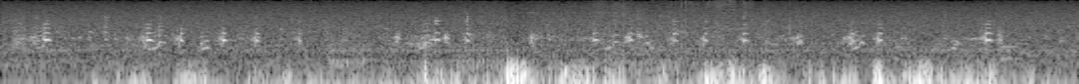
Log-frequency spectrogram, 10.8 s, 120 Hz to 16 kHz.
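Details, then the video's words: A flock of barnacle geese at Strijen, South Holland, the Netherlands, on 4 November 2024 keeps up a busy chatter of short, yapping honks, many birds calling over one another in a steady, overlapping din. "Barnacle Goose"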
